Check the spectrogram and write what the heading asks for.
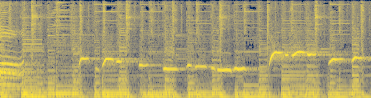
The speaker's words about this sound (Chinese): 不知道大家有没有从这首老歌里面听出一些什么特别的元素呢？有一点点口哨的声音加入到了歌曲里面，给人满满的快乐感。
